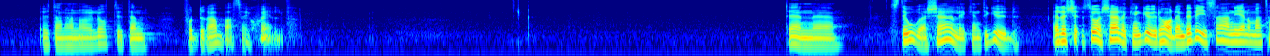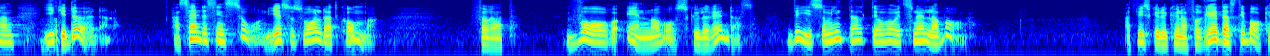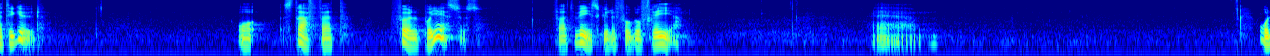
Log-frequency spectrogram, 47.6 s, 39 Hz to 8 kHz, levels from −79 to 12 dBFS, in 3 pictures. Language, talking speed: Swedish, 95 wpm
